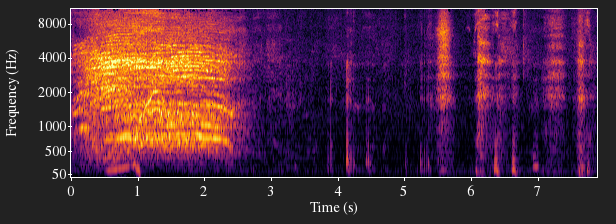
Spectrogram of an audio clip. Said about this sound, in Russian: Пожалуйста, все, кто невнимательно повторяет Святое Имя, поднимите руки вверх и громко крикните «Хари Бол».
